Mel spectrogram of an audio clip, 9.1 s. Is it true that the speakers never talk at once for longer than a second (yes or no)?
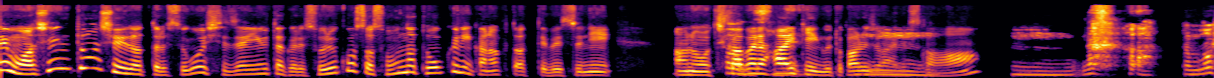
no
